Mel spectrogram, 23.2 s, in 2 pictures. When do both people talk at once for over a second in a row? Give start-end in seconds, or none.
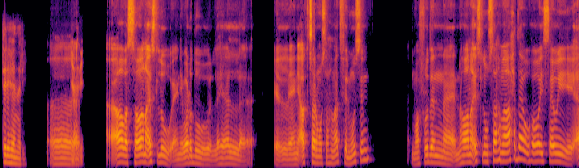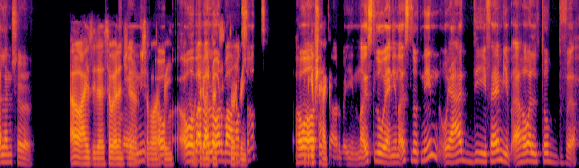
13.9-16.5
